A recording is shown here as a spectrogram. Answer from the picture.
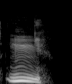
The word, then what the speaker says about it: Ng: eh, kommer då att bestå av James Dean, Daigo Saito och Charles Ng.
